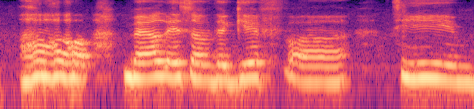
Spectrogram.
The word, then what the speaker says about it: GIF: Oh, Mel is of the GIF team. GIF like good. The hard G team.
